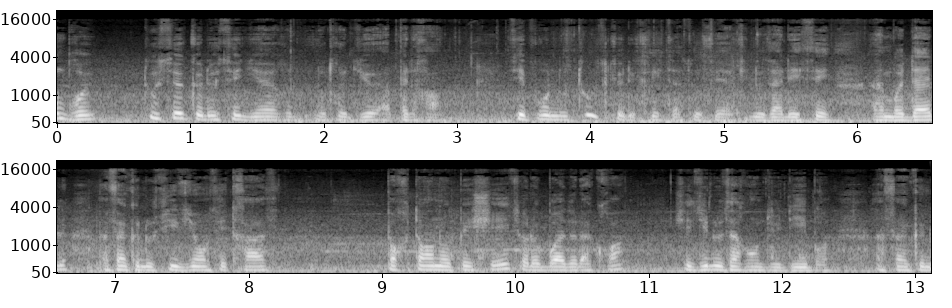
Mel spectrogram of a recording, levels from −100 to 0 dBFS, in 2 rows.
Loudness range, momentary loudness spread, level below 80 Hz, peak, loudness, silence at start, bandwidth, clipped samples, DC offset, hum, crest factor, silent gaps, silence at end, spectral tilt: 3 LU; 11 LU; -32 dBFS; 0 dBFS; -17 LUFS; 0 s; 16.5 kHz; under 0.1%; under 0.1%; none; 16 dB; none; 0 s; -8.5 dB/octave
